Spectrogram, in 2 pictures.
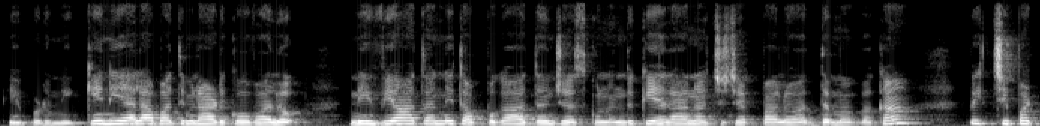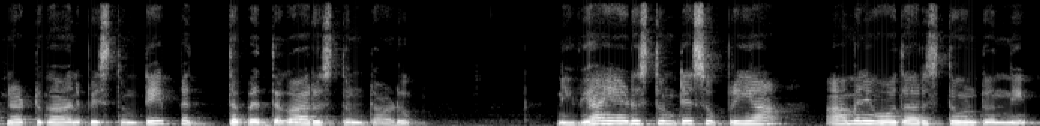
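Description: A woman narrating a serial romance story in a steady, plain manner. Her voice is somewhat high and mellow. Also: brisk.

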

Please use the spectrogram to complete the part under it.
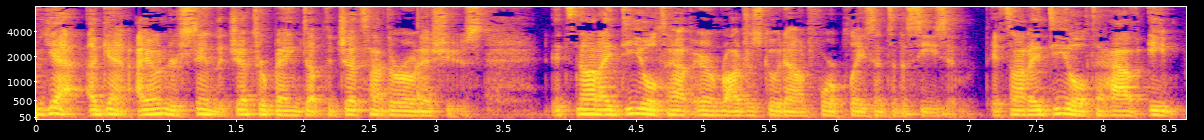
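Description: A young man talking into a desk camera in a small bedroom, heated and emphatic as he builds his case. His voice sits at an ordinary middle pitch and he stacks up rhetorical questions and repeated lines to hammer his point home. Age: young adult. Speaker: sports commentary vlogger. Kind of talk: opinionated solo commentary to camera. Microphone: webcam or phone facing him at desk.

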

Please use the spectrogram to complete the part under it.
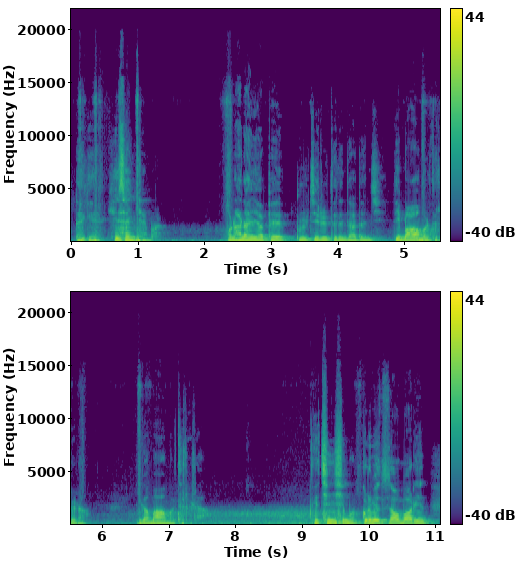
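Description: A male pastor preaching a sermon, swinging between loud emphatic bursts and hushed whispers. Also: a little high, creaky.

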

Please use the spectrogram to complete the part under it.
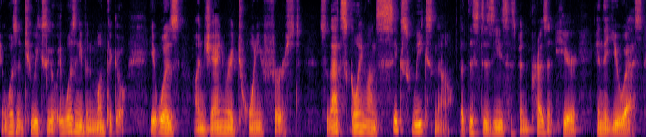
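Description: Sitting indoors at home, this twentysomething Hawaiian video host walks viewers through current news with earnest explanation, emphasizing the important figures. He speaks at a moderate pace in a lowish, darkish voice that's slightly rough.

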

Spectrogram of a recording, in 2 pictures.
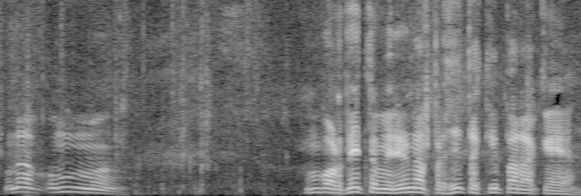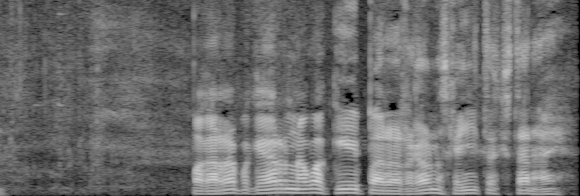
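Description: A man's voice: a little high, fairly quick, long pauses. A man with a Mexican Spanish accent, a rural laborer speaking outdoors in a plain-spoken, rambling way in a casual interview. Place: outdoors at a small dam.

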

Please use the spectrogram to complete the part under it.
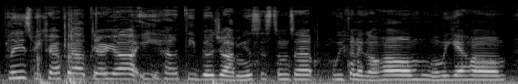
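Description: Against a noisy background, a young vlogger with a fairly high, steady voice talks fairly quickly from a parked car. Congested and ill, she animatedly tells a story and rants, filmed on a phone camera on the dashboard.

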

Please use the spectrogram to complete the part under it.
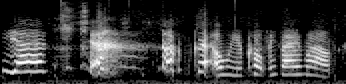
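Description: A woman's voice: high voice, expressive, a little slow, a little hiss or hum. A woman talking politely on a telephone line, hedging her words with frequent "I mean". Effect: heard over a telephone line. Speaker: prank call target. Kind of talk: casual phone conversation.

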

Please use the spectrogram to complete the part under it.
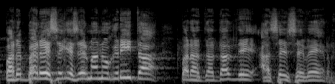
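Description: A man with a Chilean accent preaching a fervent sermon in a church, often shouting and swinging between loud bursts and quiet asides. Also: very high voice, lively intonation, normal speed, creaky. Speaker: pastor. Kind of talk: Pentecostal sermon.

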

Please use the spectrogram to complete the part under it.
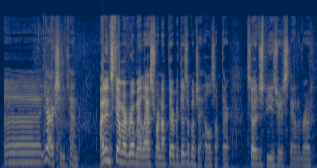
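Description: A fast-talking host of a video game let's play series narrates his play casually and ramblingly, repeating himself while dealing with a sore, bitten tongue. His voice is fairly high, pushed, and bright, set against game ambience and background noise.

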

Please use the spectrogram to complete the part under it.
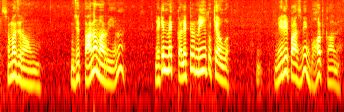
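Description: A man's voice: high voice, very animated, normal speed. Sarcastic man in a comedy sketch. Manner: dry, sarcastic quips, rising into exasperated rants. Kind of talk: scripted comedy sketch acting.

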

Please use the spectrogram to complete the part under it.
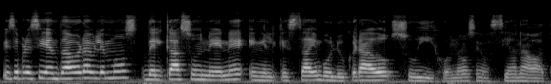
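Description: A young woman interviewing from a studio, asking a long question with many pauses and restarts. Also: medium pitch, a little mellow. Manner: hesitant, many fillers and restarts. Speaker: interviewer, news presenter. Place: red studio set.

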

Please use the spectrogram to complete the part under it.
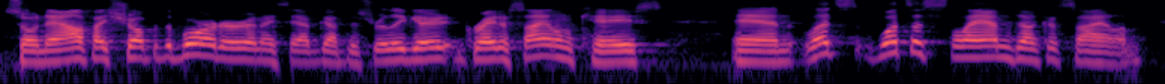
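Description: Gravelly man lecturing in a classroom. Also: high-pitched, fast. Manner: conversational, explains with worked case examples. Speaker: immigration lawyer giving a guest lecture. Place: university lecture hall, standing at a lectern. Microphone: far camera in the room. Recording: dull lo-fi classroom recording.

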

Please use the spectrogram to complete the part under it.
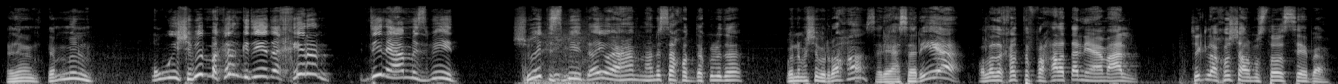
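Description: A young man with an Egyptian Arabic accent, hosting a gameplay video in a fast, laughing banter. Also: sits high. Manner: animated, laughing, quick banter. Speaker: gaming YouTuber. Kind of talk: excited gameplay chat.

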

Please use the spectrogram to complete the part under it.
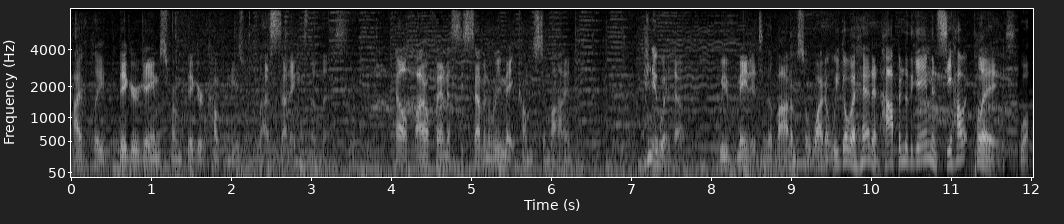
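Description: A man's voice: medium pitch, expressive, fairly quick. A man hosting a gaming channel, giving casual, rambling gameplay commentary in a laid-back, chatty way. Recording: game music behind the voice.

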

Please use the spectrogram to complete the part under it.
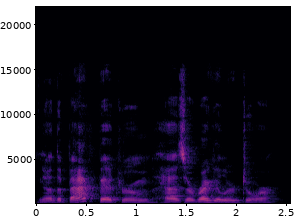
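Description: A low-pitched, mellow American woman narrates a walkthrough home tour from behind a handheld camera. She sounds upbeat and ticks off each feature in turn, in a small empty room. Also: normal speed. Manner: upbeat, lists features one by one. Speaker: community home tour guide.

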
